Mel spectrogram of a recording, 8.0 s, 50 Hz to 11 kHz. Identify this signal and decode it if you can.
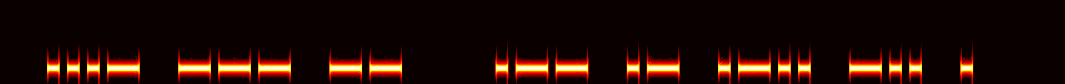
Morse code, heard as a keyed tone, about 16 wpm, 680 Hz. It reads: VOM WALDE
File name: Morsekurs / Witze / Witz 31. Januar 2023 70 F80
